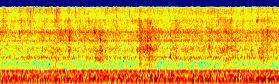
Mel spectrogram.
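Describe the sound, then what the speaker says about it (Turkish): Rice being toasted and stirred in a hot pan for karnıyarık, a steady close sizzle and crackle with soft stirring, no talk. "Az pirinci ben kavuruyorum."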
